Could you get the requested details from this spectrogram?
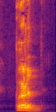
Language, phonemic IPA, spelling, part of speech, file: Dutch, /ˈprʏlə(n)/, prullen, noun, Nl-prullen.ogg
- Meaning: plural of prul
